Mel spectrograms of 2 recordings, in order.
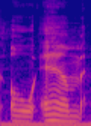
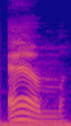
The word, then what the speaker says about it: Om: So when you go Om, so you would say it as Om, as it's spelled in the English language, that vibration isn't as high. But when you say it as Aum, as it is in the Sanskrit sound,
